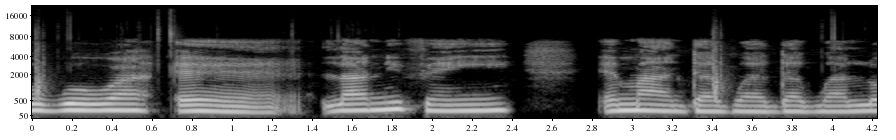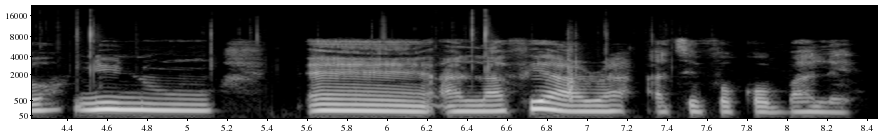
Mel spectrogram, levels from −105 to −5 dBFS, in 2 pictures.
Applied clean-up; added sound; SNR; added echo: neural mask model RNNoise.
